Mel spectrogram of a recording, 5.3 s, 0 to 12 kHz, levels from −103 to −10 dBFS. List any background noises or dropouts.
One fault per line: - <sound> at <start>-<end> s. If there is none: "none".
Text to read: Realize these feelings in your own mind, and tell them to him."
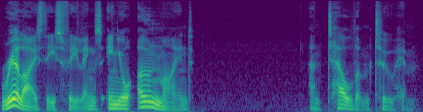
none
